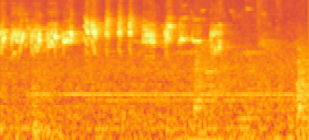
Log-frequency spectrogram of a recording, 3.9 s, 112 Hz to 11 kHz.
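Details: Eastern olivaceous warbler heard in a garden in the Bassa Modenese, Italy, in May 2023, where it is rare: rapid, harsh chattering phrases of jumbled notes with short pauses, against steady low-pitched rumble.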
